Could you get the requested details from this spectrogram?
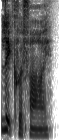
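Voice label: "liquify", British English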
